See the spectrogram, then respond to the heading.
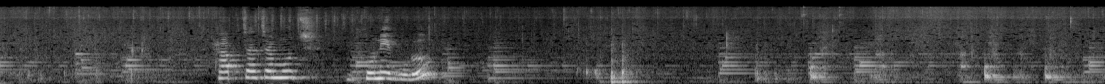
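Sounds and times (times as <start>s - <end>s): onions sizzling in oil: 0.0s - 11.0s
wooden spatula knocking on pan: 5.8s - 6.6s, 7.5s - 11.0s.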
